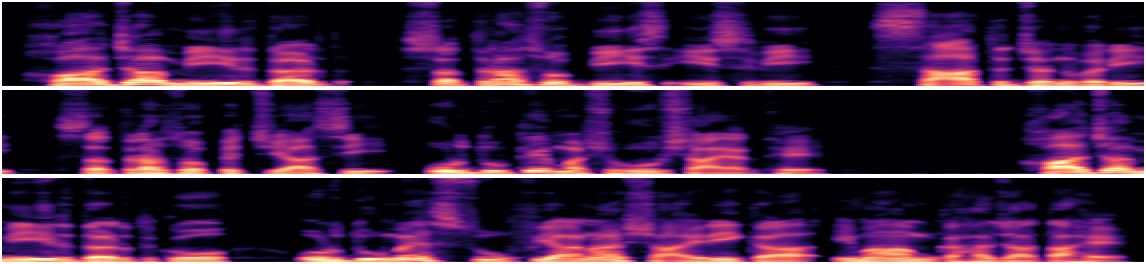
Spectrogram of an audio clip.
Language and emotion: Urdu, neutral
